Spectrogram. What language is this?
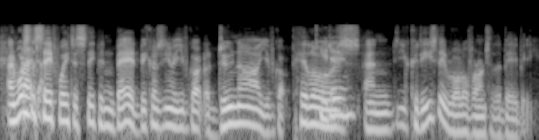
English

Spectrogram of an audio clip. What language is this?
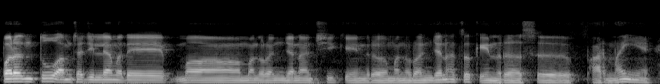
Marathi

